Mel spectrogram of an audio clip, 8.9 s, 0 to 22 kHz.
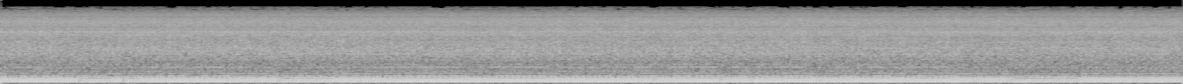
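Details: Honda S2000 on a cold start: fast idle with a steady low drone and a faint irregular tapping; owner asks what the weird noise is, and the source is unidentified.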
